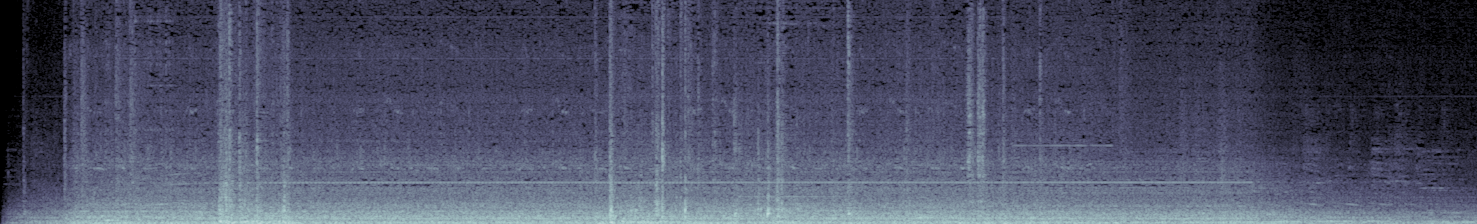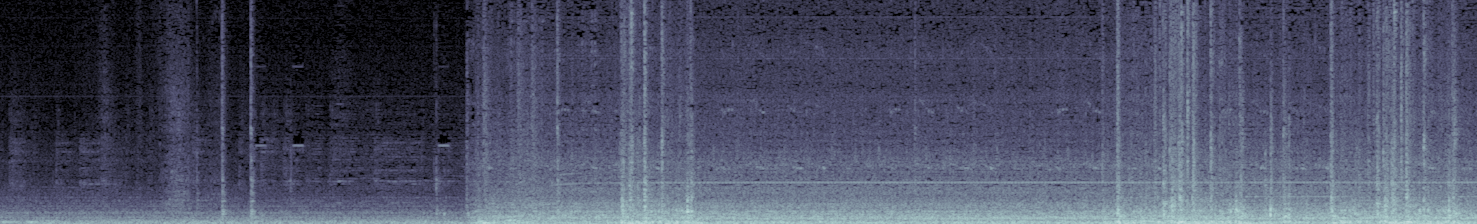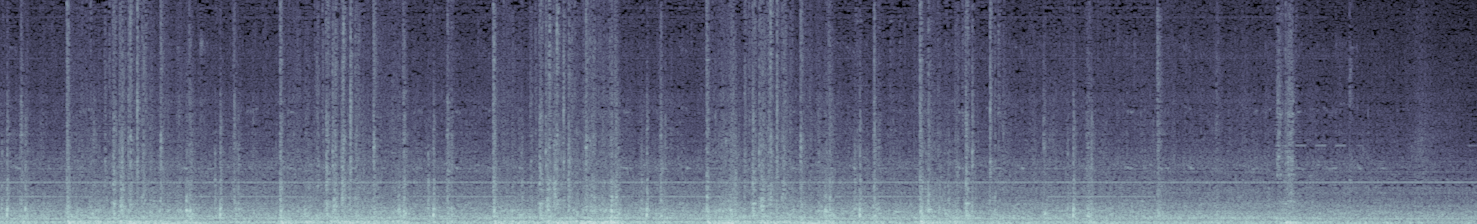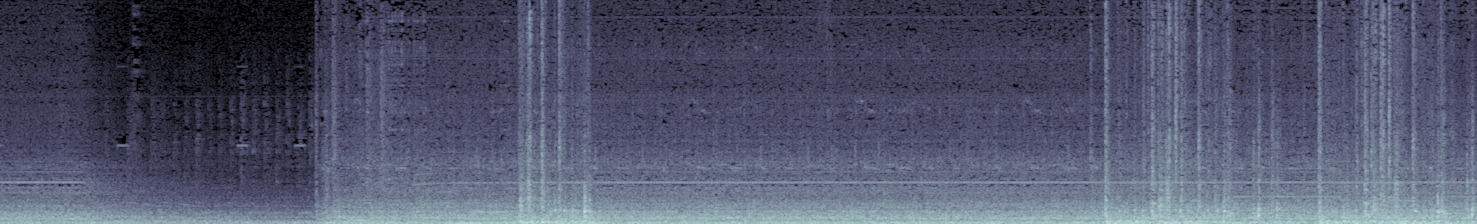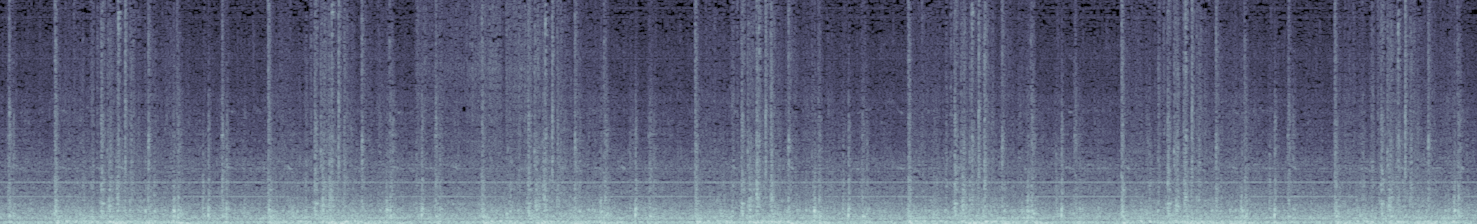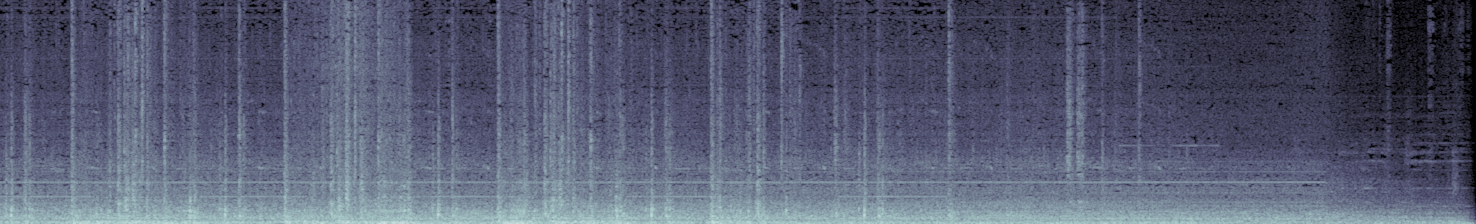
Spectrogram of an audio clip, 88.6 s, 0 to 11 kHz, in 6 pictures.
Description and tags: Copy Machine 1
A recording of a Canon 5070 copy machine in operating and being programmed. During the recording, heavyweight cardstock (A7) was being printing on, being fed from the machine's side bypass.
